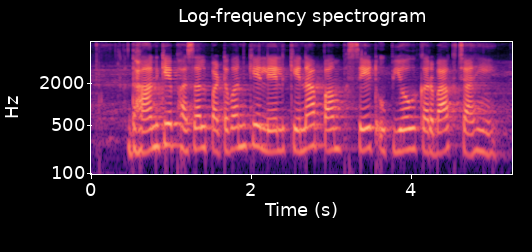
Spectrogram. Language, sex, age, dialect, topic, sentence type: Maithili, female, 18-24, Bajjika, agriculture, question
